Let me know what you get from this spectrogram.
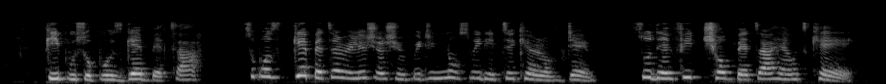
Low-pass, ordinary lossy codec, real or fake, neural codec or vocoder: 7.2 kHz; none; real; none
